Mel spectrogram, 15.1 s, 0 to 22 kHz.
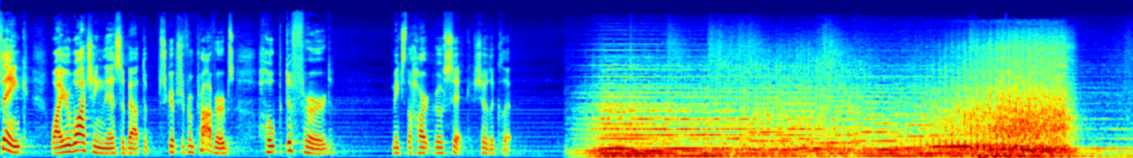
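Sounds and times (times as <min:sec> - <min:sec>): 
speech: 0:00.0 - 0:04.6, 0:05.2 - 0:06.9
whining helicopter engine noise: 0:08.3 - 0:14.6
rotor thumping of Navy recovery and rescue helicopters circling overhead: 0:09.0 - 0:14.4.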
